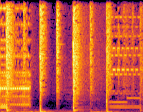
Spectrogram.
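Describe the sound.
A telephone rings with an electronic ringtone: a rhythmic series of bright tonal bursts with sharp onsets repeating steadily, heard alone without any talk.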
